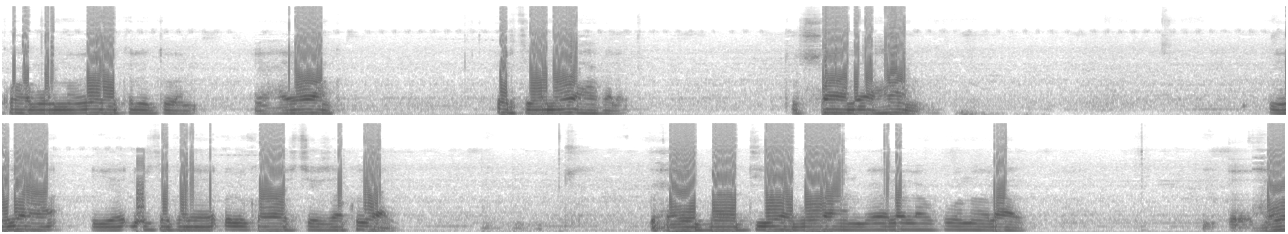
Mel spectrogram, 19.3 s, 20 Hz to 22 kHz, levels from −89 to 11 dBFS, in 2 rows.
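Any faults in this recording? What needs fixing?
Sharp, violent cracks break out on the loudest speech peaks throughout the clip, harsher than ordinary clipping. This is integer overflow. The signal is driven about 7 dB past full scale, and under one percent of samples wrap to the opposite sign instead of being limited. To prevent it, use saturating arithmetic or a limiter before the integer conversion, and leave headroom in the gain stage.

A brief smeared, noisy patch replaces the speech from 10.64 to 10.70 s, and a longer one of 128 ms runs from 18.88 to 19.06 s. This is AAC frame loss with concealment. The decoder lost data, about 43 ms in the first gap, which fits a single frame, and a run likely three frames long in the second. It rebuilt each gap from the last good spectrum. To prevent it, protect the AAC stream against dropped frames with more reliable transport, error correction or retransmission.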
